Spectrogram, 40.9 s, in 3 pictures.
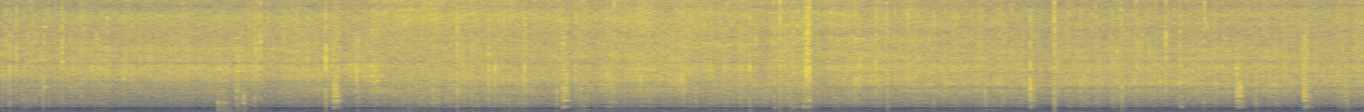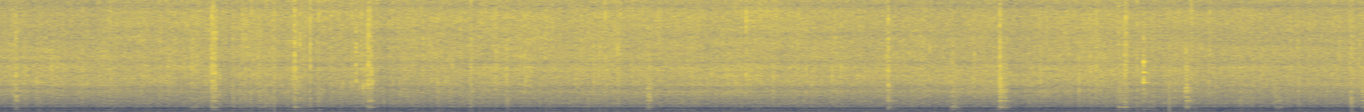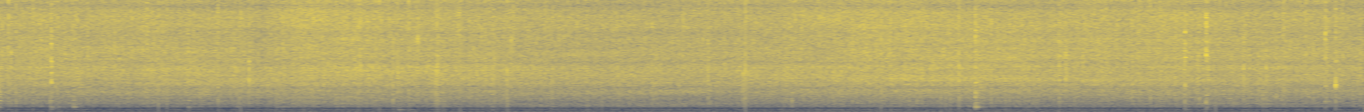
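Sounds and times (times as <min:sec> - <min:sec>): food sizzling on griddle pan: 0:00.0 - 0:40.9
metal tongs scraping pan: 0:03.2 - 0:08.2, 0:09.4 - 0:18.6, 0:19.4 - 0:20.6, 0:21.2 - 0:30.4.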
